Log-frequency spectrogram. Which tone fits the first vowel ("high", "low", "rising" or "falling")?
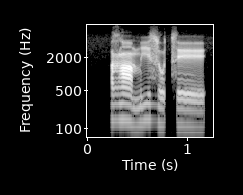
falling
